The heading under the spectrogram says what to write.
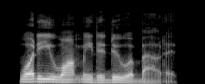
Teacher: we can take words like what do you and combine the sounds together to produce one new word. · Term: connected speech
